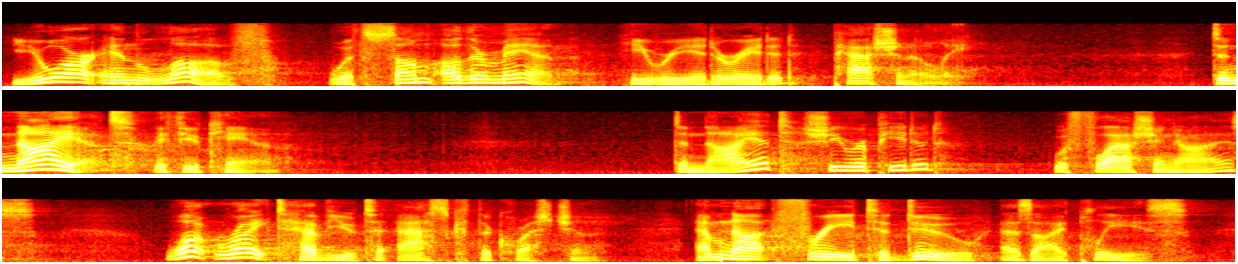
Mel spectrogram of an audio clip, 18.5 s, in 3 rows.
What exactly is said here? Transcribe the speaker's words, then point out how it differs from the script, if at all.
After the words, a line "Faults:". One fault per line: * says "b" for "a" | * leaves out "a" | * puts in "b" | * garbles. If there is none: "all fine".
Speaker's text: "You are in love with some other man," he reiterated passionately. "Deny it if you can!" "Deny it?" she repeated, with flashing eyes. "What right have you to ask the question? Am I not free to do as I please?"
"You are in love with some other man," he reiterated passionately. "Deny it if you can!" "Deny it?" she repeated, with flashing eyes. "What right have you to ask the question? Am not free to do as I please?"
Faults:
* leaves out "I"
